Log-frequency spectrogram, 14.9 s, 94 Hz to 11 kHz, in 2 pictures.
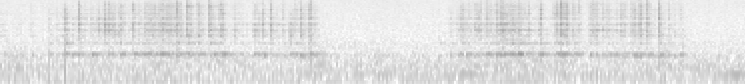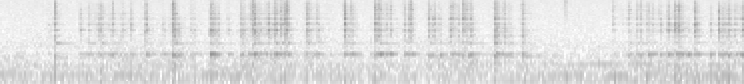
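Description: Long teal nails tap and scratch across the surface of a hollow, empty silver wire-mesh pen holder lying on its side. Bursts of quick, scratchy rattling alternate with short pauses, carrying a steady metallic ring near 523 Hz with bright overtones. The taps come fast and irregularly over a low, quiet background.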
